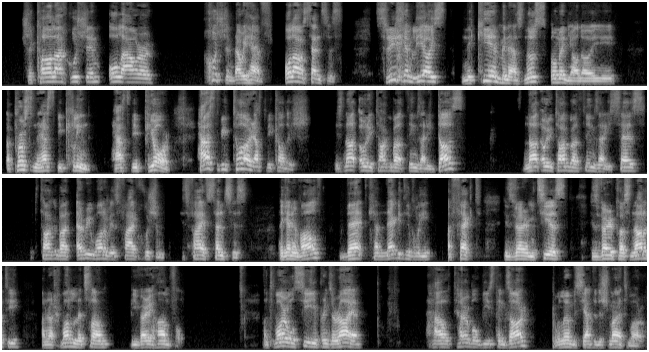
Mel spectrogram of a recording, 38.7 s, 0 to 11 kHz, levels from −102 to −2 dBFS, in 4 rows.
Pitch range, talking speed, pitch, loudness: 120-150 Hz, 150 wpm, 135 Hz, -23 LUFS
